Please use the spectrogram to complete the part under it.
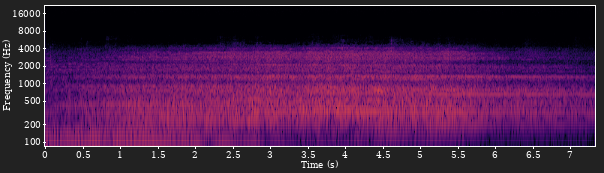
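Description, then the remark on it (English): A steady, droning car engine rumbles continuously, its low hum holding even throughout before easing off slightly near the end, with no voices present. “Kismine in the car that needed no roads.”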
